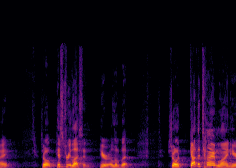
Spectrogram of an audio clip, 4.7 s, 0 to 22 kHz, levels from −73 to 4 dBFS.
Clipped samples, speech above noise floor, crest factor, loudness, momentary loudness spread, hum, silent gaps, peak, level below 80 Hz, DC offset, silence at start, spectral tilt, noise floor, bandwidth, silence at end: under 0.1%; 34 dB; 20 dB; -20 LUFS; 9 LU; none; none; 0 dBFS; -70 dBFS; under 0.1%; 0 s; -4.5 dB/octave; -53 dBFS; 16.5 kHz; 0 s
